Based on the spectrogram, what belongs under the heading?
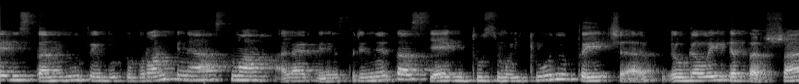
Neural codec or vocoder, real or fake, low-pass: vocoder, 44.1 kHz, 128 mel bands every 256 samples, BigVGAN v2; fake; 14.4 kHz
